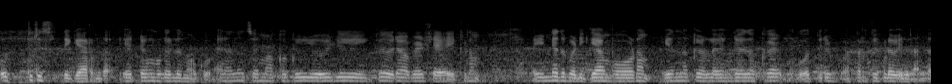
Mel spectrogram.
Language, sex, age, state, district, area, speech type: Malayalam, female, 60+, Kerala, Idukki, rural, spontaneous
